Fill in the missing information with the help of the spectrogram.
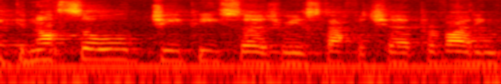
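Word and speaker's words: Gnosall: one i don't know how to pronounce this i'm afraid it's spelt g n o s a double l i'm going to say g nozzle gp surgery and staffordshire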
